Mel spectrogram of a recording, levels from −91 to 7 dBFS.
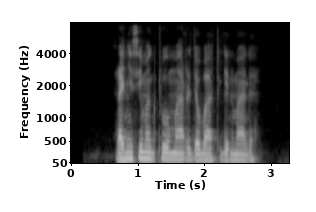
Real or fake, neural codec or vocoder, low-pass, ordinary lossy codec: real; none; 7.2 kHz; none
